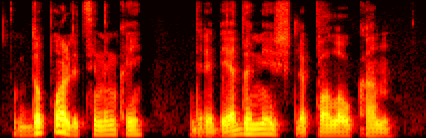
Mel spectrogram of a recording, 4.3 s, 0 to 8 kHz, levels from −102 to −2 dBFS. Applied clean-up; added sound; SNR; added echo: none; none; none; none.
